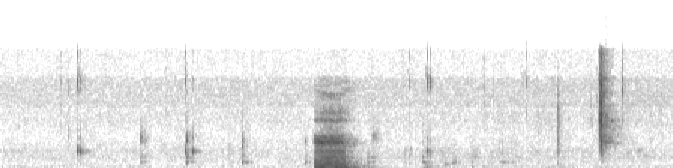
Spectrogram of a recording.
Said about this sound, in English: Wait, sippy sip.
